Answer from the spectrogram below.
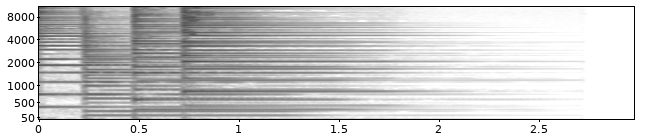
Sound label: B Minor 6th B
